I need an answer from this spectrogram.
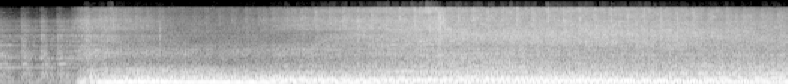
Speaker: Go ahead and give her that cold start, huh? See what it sounds like.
